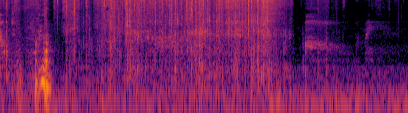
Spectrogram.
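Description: Crinkling and rustling of the protective wrapping as a new compact camera is pulled out of it, a dense crackle that stops about six seconds in.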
